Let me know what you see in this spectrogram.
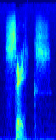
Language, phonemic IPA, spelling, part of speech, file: Swedish, /sɛks/, sex, numeral / noun, Sv-sex.ogg
- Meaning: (numeral) six; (noun) sex (intercourse, sexual activity)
